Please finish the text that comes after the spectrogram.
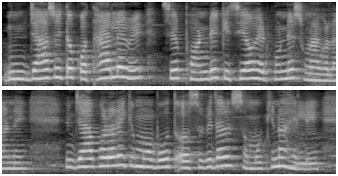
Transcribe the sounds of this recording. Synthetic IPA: d͡ʒaɦasɔɦit̪ɔkɔt̪ʰalewi | sepʰɔɳɖekit͡ʃʰiawɦeɖpʰuɳɖesuɽ̃aɡɔlanaĩ | d͡ʒaɦapʰɔɭɔɾekimũbɔɦut̪ɔsubid̪ʱaɾɔsɔmukʰinɔɦeli

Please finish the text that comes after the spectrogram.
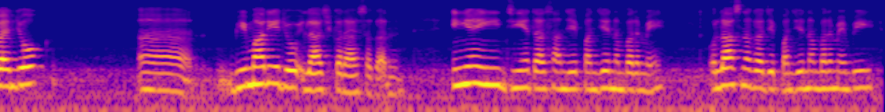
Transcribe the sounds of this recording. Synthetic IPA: pɐ̃ɦɪ̃ɲd͡ʑo | biːmaːɾiːəd͡ʑoːɪlaːd͡ʑkɐɾaːesɐɡʱə̰nɪ̆ | iːə̃ĩd͡ʑiːə̃t̪ɐɐsãːɲ̆d͡ʑepɐ̃ɲd͡ʑenɐ̃mbəɾmẽ | ʊlaːsnɐɡəɾd͡ʑeːpɐ̃ɦɪɲd͡ʑenɐ̃mbəɾmẽbɪ

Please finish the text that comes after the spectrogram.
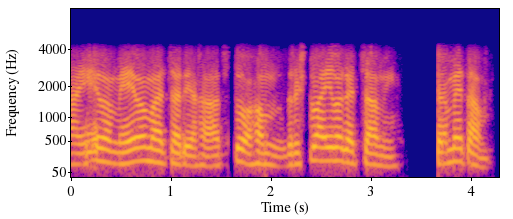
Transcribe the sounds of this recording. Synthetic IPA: aeːʋɐmeːʋɐmaːt͡ʃaːɾiɐɦɐɐst̪uɐɦɐmd̪ɾɪʂʈʋaːeːʋɐɡɐtːt͡ʃʰːaːmi | t͡ʃɐmːeːt̪aːm

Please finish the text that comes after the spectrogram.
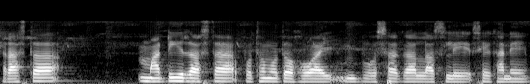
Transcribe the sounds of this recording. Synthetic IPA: ɾast̪a | maʈiɾːast̪apɾɔt̪ʰɔmɔt̪ɔɦɔwajbɔsakalaslesekʰane

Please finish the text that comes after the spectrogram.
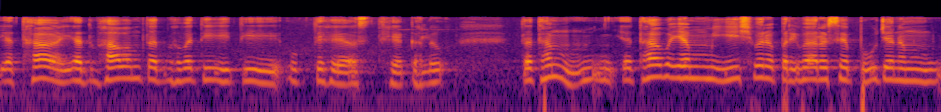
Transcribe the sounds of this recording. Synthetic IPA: jɐt̪ʰaːjɐd̪bʱaːʋɐmt̪ɐd̪̚bʱɐʋɐt̪iːt̪iukt̪ɐɦɐɐst̪ʰjɐkɐlu | t̪ɐt̪ʰɐmjɐt̪ʰaːʋɐjɐmiːʃʋɐɾɐpɐɾiʋaːɾɐsjɐpuːd͡ʒɐnɐm

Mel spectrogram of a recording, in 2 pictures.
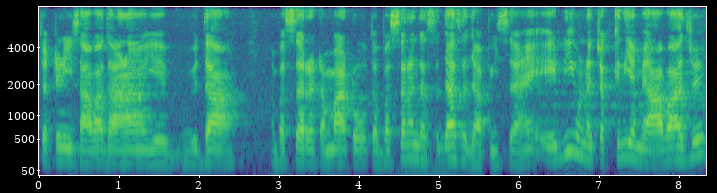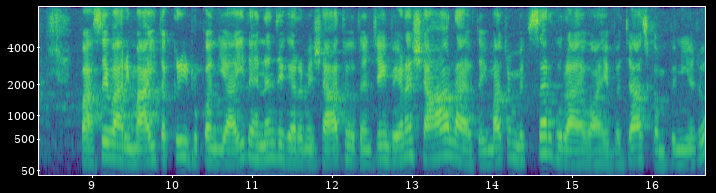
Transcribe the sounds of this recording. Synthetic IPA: t͡ɕɐʈɪɽ̃isaːʋad̪ʱaːɽ̃əɪɦeʋɪd̪ʱa | bɐsəɾʈɐmaːʈot̪ɐbɐsəɾənɪ̆d͡ʑaːsɐʄasɐʄapiːsɛ̃ːeːɗiɦʊnə̆t͡ɕɐkɾiəmẽaːʋaːz | paːseʋaːɾimaːit̪ɐkɾiɖʱʊkə̃nd̪iaːɦit̪ɐɦɪnənɪ̆d͡ʑeːɡʱɐɾəmẽʃaːɦt̪ʰijot̪ɐ̃t͡ɕɐ̃ĩbʱeːɽ̃ə̆ʃaːlaːɦjot̪ɐimãːt͡ɕõmɪksəɾɡʱʊɾaːjoaːɦebɐd͡ʑaːd͡ʑkɐ̃mpənijəd͡ʑoː

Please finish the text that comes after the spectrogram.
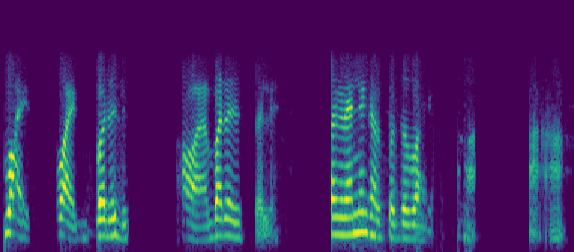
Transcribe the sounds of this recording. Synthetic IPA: ʋaiʈ̚ | ʋaiʈ̚bəɾed̪ist̪ə | ɦobəɾed̪ist̪ə̰lḛ | səɡɭjaniɡəɾpət͡səʋaiʈ | ɦã̰ | ɦã̰ã̰

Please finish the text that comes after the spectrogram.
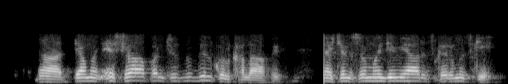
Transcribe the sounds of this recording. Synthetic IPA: naːt̪ɐmɐnisɾaːpɐnt͡ʃʰisbubilkulkʰɐlaːfɨ̰ | mɐt͡ʃʰɐnsumɐnʲd͡ʒɐmjaːɾɐzkɐɾmɨzkḛ

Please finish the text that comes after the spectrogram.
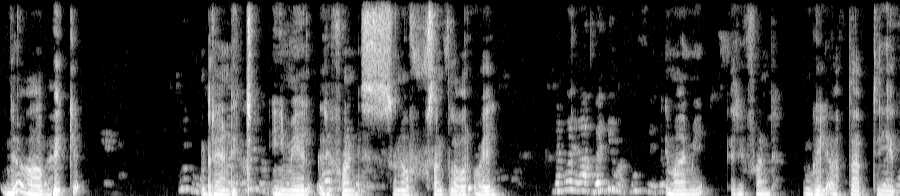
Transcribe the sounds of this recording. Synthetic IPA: neaːbekː | bɾaːɳɖit͡ʃːiːmeːlɾifɐɳɖsnosɐnflɐʋɐɾoːjɐl | imaːmi | ɾifɐɳɖ | ɡuliɐt̪aːp̚t̪ijɐl

